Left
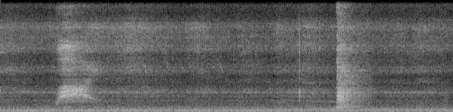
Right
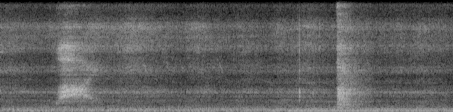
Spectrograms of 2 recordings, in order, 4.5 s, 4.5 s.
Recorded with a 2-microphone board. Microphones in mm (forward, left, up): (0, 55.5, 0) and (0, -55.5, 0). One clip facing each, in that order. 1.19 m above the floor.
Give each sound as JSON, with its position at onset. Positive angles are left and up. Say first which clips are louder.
{"t": 0.6, "sound": "whispering", "louder": "left 1 dB", "side_deg": 35, "distance_m": 1.7}
{"t": 3.4, "sound": "a gunshot", "louder": "left 3 dB", "side_deg": 70, "distance_m": 3.0}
